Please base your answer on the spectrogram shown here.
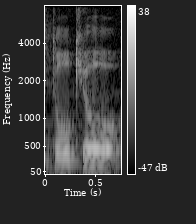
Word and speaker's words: Tokyo: By the way, in Japanese it's Tokyo, Yokohama, because people sometimes when I pronounce things in the English way, they're like, well, you say you know Japanese and you can't even pronounce it. I can, it's just that I'm speaking English.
